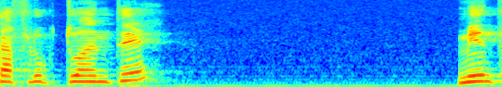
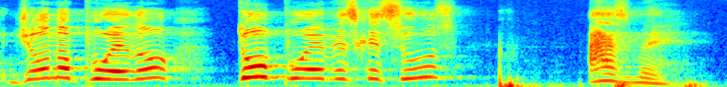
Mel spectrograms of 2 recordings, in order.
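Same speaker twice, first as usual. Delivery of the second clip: high, loud desperate plea; pleading cry; 6 semitones higher, 6 dB louder, slower than usual. Retold or imitated. Blind beggar begging Jesus to heal him, high loud plea. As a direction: beg for help with everything you have.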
